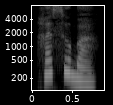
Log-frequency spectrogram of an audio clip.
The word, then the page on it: ಹಸುಬ: hasuba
